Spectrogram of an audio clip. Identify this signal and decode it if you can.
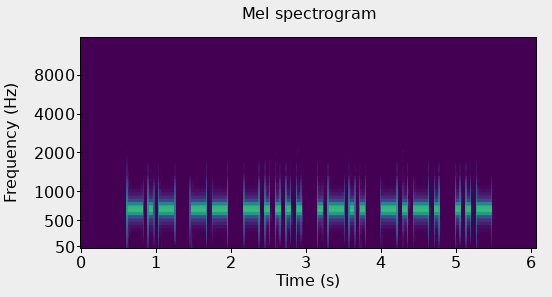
Morse code, heard as a keyed tone, about 17 wpm, 700 Hz. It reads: KM6LCU
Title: USA Call Signs - 6 Characters - Repeated 3x - 17wpm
